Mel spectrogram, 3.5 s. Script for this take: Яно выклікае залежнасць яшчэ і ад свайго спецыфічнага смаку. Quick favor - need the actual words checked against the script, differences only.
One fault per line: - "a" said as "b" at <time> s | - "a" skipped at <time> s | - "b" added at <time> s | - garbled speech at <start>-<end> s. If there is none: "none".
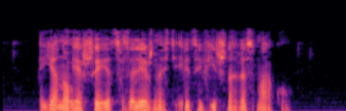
- "выклікае залежнасць" skipped at 0.7 s
- "свайго" said as "залежнасць" at 1.3 s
